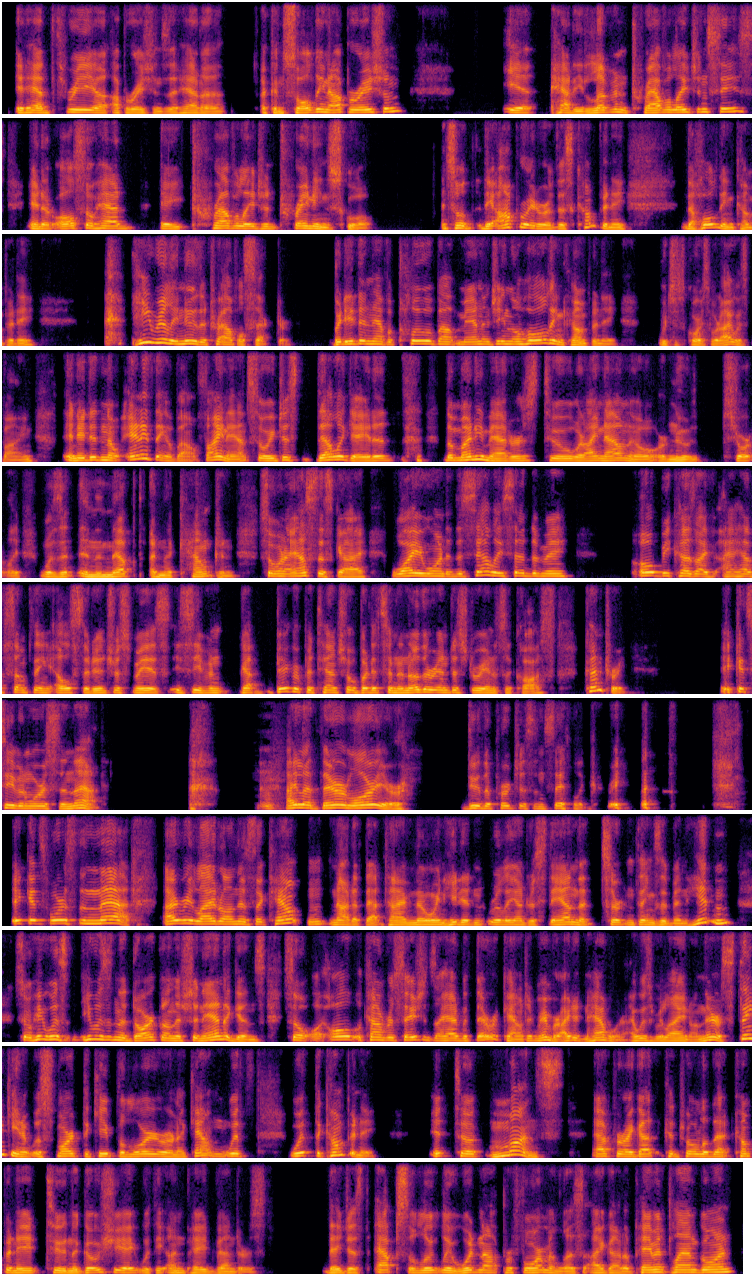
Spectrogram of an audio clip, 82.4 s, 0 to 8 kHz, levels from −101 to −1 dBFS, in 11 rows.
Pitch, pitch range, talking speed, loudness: 155 Hz, 140-180 Hz, 180 wpm, -20 LUFS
